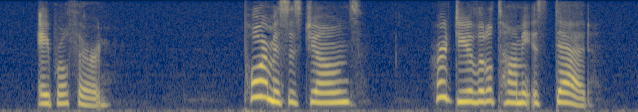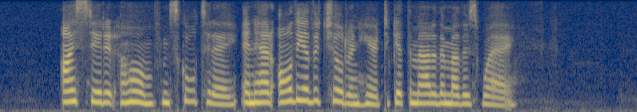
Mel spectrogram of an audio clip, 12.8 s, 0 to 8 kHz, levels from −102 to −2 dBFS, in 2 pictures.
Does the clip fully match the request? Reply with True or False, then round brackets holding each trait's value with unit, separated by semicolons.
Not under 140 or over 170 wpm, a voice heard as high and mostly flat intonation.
False (160 wpm; 260 Hz; 3.1 semitones)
